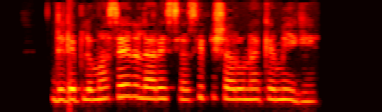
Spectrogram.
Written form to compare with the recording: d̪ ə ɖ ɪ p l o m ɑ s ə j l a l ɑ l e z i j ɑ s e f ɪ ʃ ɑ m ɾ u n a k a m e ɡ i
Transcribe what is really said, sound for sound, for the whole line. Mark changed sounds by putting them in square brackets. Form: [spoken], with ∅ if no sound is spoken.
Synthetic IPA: d̪ ə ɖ ɪ p l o m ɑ s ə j l a l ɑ [ɾ] e [s] i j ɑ s [i] f ɪ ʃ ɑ [∅] ɾ u n a k a m e ɡ i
